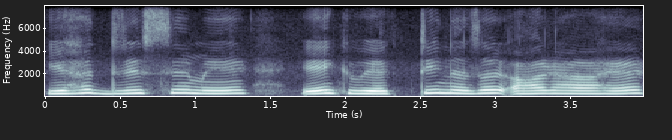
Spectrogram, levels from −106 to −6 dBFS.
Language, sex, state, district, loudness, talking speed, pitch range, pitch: Hindi, female, Jharkhand, Palamu, -14 LUFS, 135 wpm, 245-280 Hz, 260 Hz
